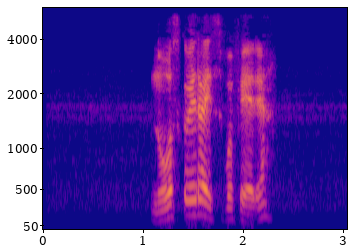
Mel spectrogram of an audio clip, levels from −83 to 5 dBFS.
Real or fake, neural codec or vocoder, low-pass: real; none; 5.4 kHz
